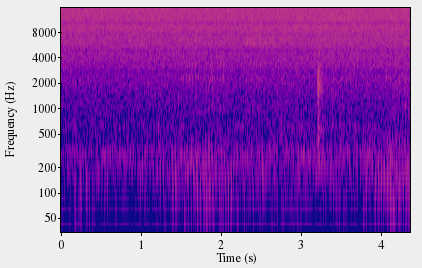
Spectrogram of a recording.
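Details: Siberian cat, drowsy and reluctant to wake up, purring indoors: a soft, steady low rumble with a fast pulsing texture throughout, plus one brief thin rising squeak near the end.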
